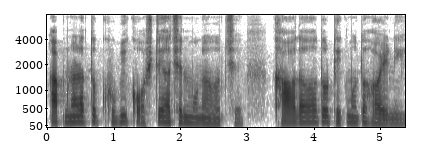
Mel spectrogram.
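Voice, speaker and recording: Creaky, even-toned, man acting as concerned young gentleman, courteous, helpful, cartoon story dialogue. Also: mid-range voice, moderate pace, natural voice. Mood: surprised, concerned.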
